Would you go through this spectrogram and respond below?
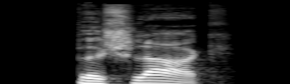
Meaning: singular imperative of beschlagen
- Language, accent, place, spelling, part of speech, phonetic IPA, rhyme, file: German, Germany, Berlin, beschlag, verb, [bəˈʃlaːk], -aːk, De-beschlag.ogg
